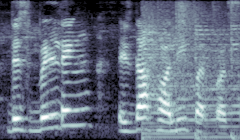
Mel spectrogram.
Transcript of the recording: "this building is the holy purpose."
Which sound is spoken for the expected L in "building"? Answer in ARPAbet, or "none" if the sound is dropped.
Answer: L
